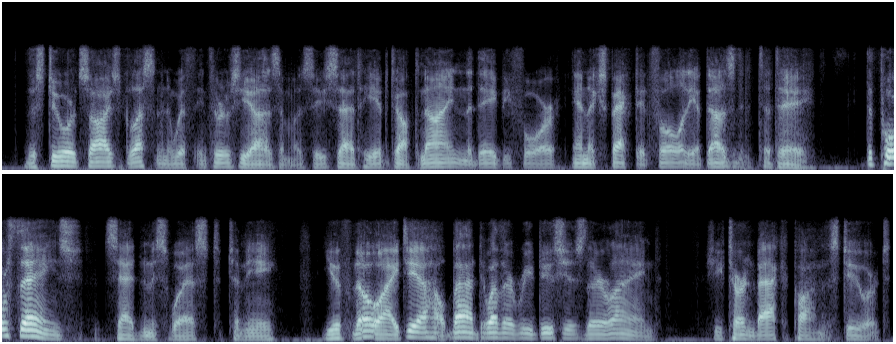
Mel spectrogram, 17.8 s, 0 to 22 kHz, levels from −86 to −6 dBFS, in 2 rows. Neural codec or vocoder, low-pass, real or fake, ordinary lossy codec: codec, 16 kHz in and 24 kHz out, 0.4 kbps, LongCat-Audio-Codec, fine tuned four codebook decoder; 7.2 kHz; fake; Opus, 16 kbps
